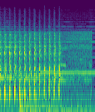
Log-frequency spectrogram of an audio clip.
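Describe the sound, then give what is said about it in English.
Automatic gunfire rakes a disabled van in a rapid, evenly spaced burst of loud shots, then breaks off into a lingering ringing tone that fades away. “And they're still, even though they just said that the van's disabled, they're still firing on it.”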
